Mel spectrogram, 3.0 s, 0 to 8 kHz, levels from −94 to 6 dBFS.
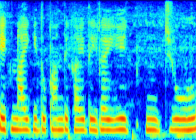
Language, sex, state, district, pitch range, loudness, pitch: Hindi, female, Bihar, Jamui, 225-230 Hz, -18 LUFS, 230 Hz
